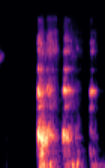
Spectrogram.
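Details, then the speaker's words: A dog snoring awfully loud in the background of an online talk: three rough, noisy snorting breaths in quick succession after brief silence. "apologize my dog's in the background he's snoring awfully loud so if you can hear that well"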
